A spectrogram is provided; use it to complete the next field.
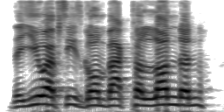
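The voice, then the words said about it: Weak put-on accent. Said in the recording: “That was a half-assed attempt at an accent.”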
